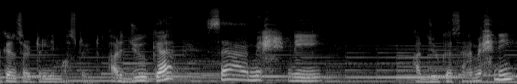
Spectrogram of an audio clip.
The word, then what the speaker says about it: سامحني: certainly master it أرجوك سامحني ميم ح سامحني please forgive me all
